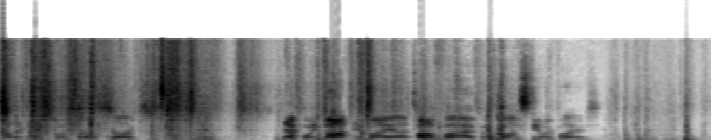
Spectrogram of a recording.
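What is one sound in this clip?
Cardboard packaging rustles and scrapes under a hand.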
